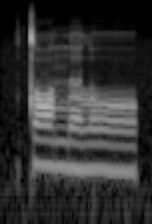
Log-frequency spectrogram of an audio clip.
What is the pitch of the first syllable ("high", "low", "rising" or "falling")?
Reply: low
